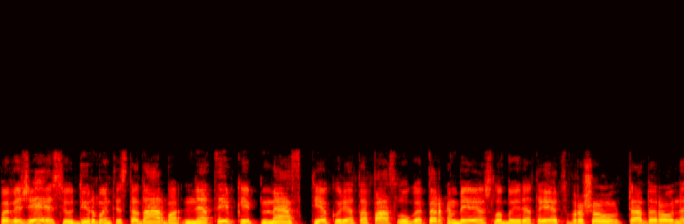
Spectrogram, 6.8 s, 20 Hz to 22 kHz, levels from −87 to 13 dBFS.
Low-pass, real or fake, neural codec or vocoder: 7.2 kHz; fake; codec, 16 kHz, 8 kbps, FreqCodec, larger model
